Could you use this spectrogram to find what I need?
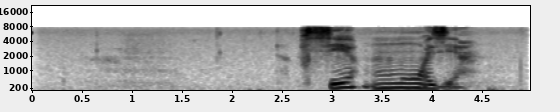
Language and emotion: Russian, neutral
